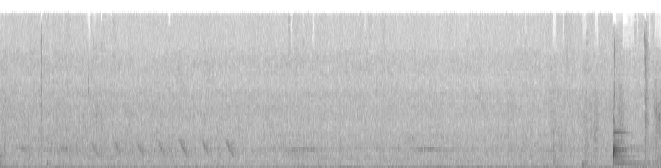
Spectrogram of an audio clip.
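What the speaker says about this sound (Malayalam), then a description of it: "മല്ലിപ്പൊടിയും ചേർത്തിട്ട് വീണ്ടും ഒരു അരമിനിറ്റ് ഒന്ന് ഇളക്കി കൊടുക്കുക" Coriander powder is stirred into oil in a pan for a cooking curry of chena masala, giving a soft, steady sizzle with faint scraping, and one sharp clink near the end.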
